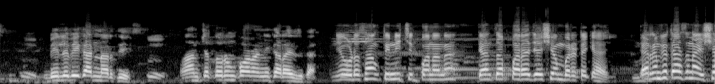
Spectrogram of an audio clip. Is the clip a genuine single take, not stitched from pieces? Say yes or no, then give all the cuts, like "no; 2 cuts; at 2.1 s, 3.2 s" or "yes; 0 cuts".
no; 2 cuts; at 3.4 s, 6.2 s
